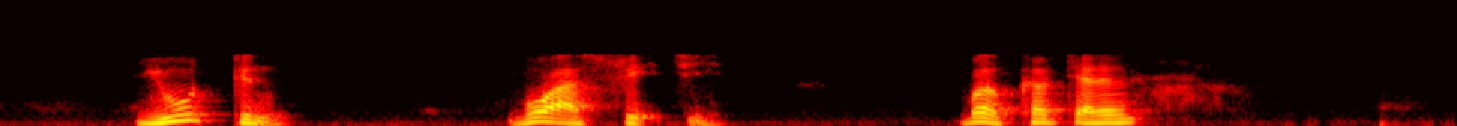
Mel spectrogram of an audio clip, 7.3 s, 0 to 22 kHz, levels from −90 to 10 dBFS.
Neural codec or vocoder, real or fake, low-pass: codec, 16 kHz, 2 kbps, FunCodec, trained on LibriTTS, 25 frames a second; fake; 3.6 kHz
